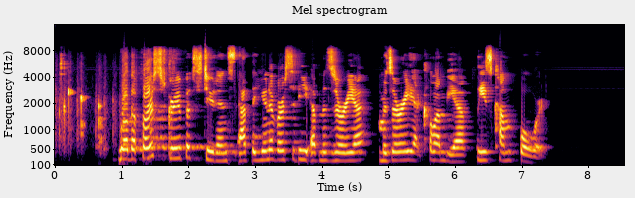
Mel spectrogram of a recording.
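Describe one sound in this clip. An older woman reads out calmly into a microphone.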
